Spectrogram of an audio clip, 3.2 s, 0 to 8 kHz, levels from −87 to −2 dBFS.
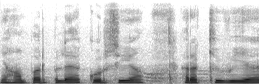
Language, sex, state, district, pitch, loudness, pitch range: Hindi, male, Uttar Pradesh, Shamli, 155 Hz, -15 LUFS, 150-160 Hz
